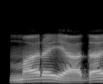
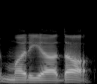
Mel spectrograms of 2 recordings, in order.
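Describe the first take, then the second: First: मर्यादा broken as "mara-yaada"; wrong pronunciation. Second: मर्यादा run together as "mariyaada"; correct pronunciation. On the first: Teacher shows students the error, मर्यादा split "mar-yaada". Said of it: "नहीं होता". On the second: Teacher gives students the right form, मर्यादा as "mariyaada". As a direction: glide through मर्यादा, "ma-ri-yaa-daa". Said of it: "सही स्वरूप है". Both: Shown as a demonstration.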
